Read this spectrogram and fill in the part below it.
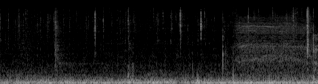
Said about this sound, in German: Komm, wir können uns noch mal kurz ein bisschen Knister-Sounds aus dem Brutzelkamin.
